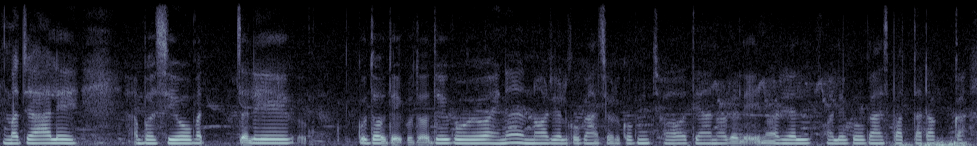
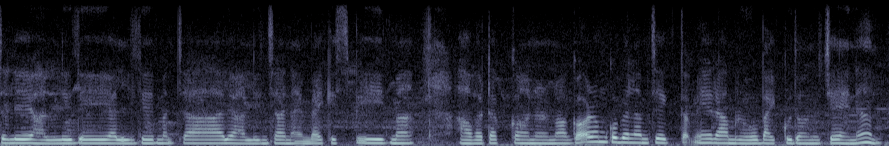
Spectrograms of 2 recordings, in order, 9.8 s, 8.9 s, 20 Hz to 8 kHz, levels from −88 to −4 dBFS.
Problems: constant background noise, background conversations at intervals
